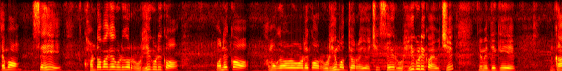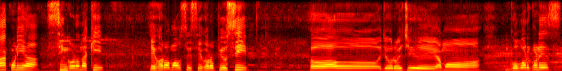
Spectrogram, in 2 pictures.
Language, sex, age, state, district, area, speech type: Odia, male, 18-30, Odisha, Balangir, urban, spontaneous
